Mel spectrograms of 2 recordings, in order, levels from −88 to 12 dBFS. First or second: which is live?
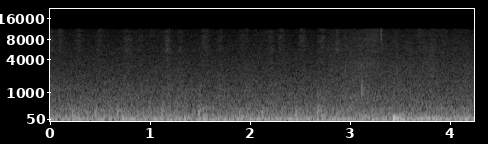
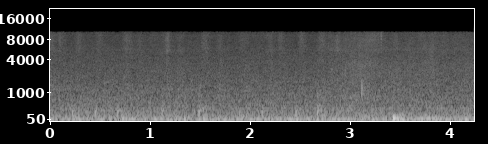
first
